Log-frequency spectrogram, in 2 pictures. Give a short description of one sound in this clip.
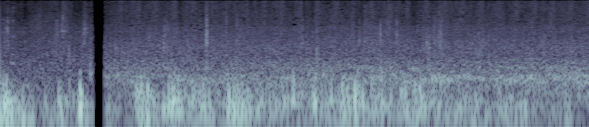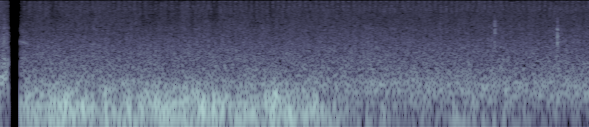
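Wind blows across the microphone outdoors in gusts.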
